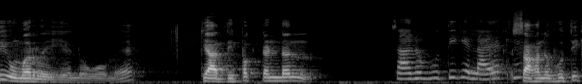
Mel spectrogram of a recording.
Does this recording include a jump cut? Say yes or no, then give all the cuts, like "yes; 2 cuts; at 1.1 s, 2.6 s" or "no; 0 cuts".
no; 0 cuts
